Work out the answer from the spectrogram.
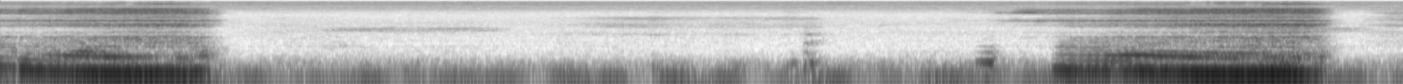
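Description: Two long, loud, rattling snores on the in-breath, separated by a quieter pause. Typical snoring.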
